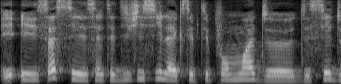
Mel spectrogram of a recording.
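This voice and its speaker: On a very clean recording with a silent background, a woman speaks fairly slowly at a medium pitch, her tone dark and mellow, her pitch variation ordinary. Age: 30s. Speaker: body-positive influencer and author. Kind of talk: casual chat.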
